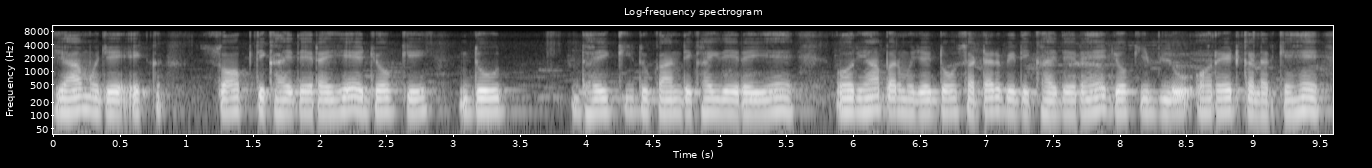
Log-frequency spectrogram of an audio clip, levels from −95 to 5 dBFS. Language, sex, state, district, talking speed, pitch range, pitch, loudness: Hindi, male, Bihar, Begusarai, 230 wpm, 115-125 Hz, 120 Hz, -16 LUFS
